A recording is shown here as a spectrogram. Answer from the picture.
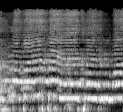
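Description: A young girl sings a Bengali Islamic gazal into a microphone, holding one long, wavering note. Low beats sound irregularly underneath.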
